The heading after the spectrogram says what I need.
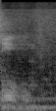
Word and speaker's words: Louisville: So no, it's Louisville.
